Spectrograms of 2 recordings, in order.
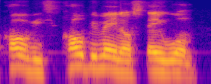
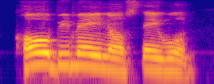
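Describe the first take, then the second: First: Said in the usual way. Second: Louder, calling out to the bench. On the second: Acted. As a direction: call it out so the bench hears. Calling for a sub again.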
